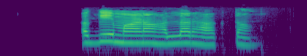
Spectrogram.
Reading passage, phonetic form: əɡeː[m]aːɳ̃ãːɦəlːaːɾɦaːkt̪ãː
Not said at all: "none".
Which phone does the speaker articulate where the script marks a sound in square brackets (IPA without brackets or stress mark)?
m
